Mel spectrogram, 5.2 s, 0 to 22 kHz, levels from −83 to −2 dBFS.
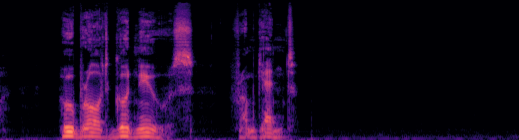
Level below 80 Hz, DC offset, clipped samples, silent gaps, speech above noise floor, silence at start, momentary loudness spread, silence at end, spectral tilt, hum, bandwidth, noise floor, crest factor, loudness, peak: -58 dBFS; under 0.1%; under 0.1%; none; 41 dB; 0.6 s; 15 LU; 2.25 s; -4.5 dB/octave; none; over 20 kHz; -70 dBFS; 20 dB; -30 LUFS; -14 dBFS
